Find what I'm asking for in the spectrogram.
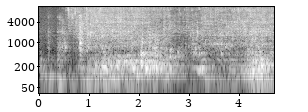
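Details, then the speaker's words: Kitchen sink drain after replacing the cup with a 45° elbow and exit tee: water runs down with a soft, steady wash, no dripping or gurgling; drain flows quietly. "there's no more dripping sound. No more dripping sound after the new improvement."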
